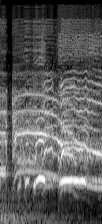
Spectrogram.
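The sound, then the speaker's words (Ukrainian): Roosters crowing in two loud, drawn-out calls, one right after the other, each a strained, harmonic cry held on a fairly steady pitch. “Аж тут і півні проспівали.”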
